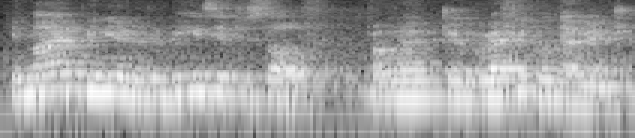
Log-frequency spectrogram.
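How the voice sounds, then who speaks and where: In a lecture hall with lots of reverb and faint noise, a middle-aged man from South Africa, serving as a defense attaché, speaks to an audience. His pitch is fairly high and he's recorded from a distance. He hesitates a lot, using many fillers and starting over.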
